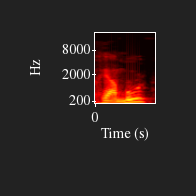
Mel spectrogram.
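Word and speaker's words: Réaumur: escala francesa aí que a escala reamur que nós vamos pronunciar reamur aqui aportuguesado de novo e essa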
